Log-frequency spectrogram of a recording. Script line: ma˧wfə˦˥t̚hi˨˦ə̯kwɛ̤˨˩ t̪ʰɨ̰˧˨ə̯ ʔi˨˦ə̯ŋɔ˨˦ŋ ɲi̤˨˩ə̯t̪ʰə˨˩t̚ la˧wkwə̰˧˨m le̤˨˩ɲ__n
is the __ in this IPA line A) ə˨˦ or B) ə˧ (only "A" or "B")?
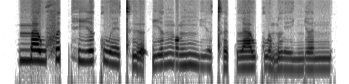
B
